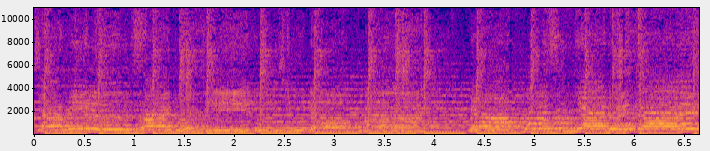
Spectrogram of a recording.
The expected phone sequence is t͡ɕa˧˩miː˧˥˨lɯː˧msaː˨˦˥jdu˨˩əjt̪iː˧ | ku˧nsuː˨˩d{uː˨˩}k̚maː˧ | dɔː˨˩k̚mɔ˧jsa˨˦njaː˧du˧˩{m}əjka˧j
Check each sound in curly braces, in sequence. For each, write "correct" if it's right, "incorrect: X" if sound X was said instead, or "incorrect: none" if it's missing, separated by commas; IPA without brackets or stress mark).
incorrect: ɔː˨˩, incorrect: none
